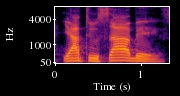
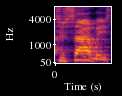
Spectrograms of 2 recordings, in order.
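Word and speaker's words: ya tú sabes: How you say it? You're two sabes? Yatu Sabes. Not two sabes.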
